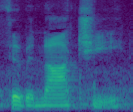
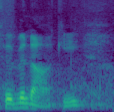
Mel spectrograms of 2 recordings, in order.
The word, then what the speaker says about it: Fibonacci: It looks like it's spelled Fibonacci, but that's incorrect. It's pronounced Fibonacci. And that's another example.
